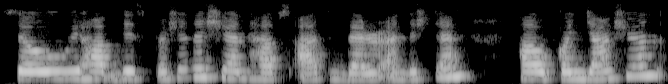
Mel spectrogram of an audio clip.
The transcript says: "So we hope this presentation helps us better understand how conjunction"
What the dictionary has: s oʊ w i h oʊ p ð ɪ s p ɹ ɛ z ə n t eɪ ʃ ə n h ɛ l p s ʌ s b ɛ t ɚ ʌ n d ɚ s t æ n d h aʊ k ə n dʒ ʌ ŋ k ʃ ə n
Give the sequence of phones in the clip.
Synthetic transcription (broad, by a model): s oʊ w i h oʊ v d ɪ s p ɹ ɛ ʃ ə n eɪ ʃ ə n h ɛ l p s ʌ s b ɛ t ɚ ʌ n d ɚ s t æ n d h aʊ k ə n dʒ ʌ ŋ k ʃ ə n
